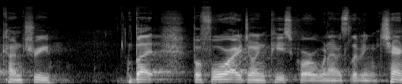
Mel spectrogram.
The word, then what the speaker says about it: Peace Corps: first of all it's Peace Corps Peace Corps there's a p in there's the p is silent okay Peace Corps yeah I don't know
